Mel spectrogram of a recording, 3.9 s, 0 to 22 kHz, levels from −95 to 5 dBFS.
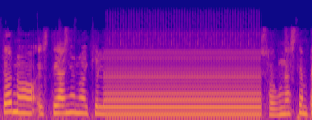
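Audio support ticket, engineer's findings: System hang loop, 1.33 s to 3.27 s. Sound freezes into a steady 50 Hz buzz: one 20 ms slice replayed exactly, about 97 times. Likely host or driver stall while the audio device kept cycling its ring buffer, which fits a 20 ms buffer. Unlike mains hum, the buzz replaces the audio rather than sitting under it, and it stops abruptly at 3.27 s. Unlike a dropout stutter, there are no gaps or skips, only identical repeats.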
